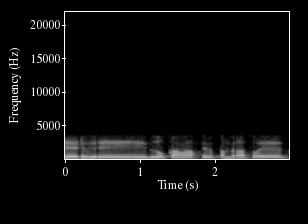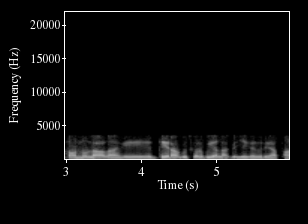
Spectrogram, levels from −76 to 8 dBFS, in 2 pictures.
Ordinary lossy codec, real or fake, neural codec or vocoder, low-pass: none; real; none; 3.6 kHz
